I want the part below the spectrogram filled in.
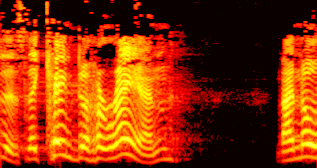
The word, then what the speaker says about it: Haran: The names, Haran was how you say it, is his son.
